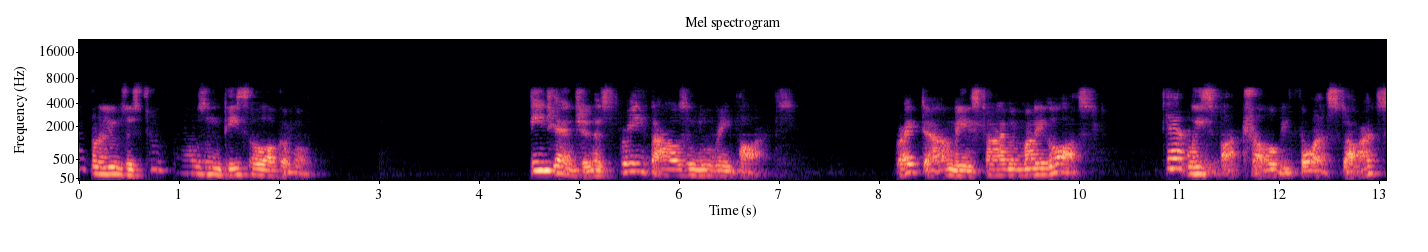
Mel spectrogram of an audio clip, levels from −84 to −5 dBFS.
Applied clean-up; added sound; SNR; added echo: neural mask model DeepFilterNet 3.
